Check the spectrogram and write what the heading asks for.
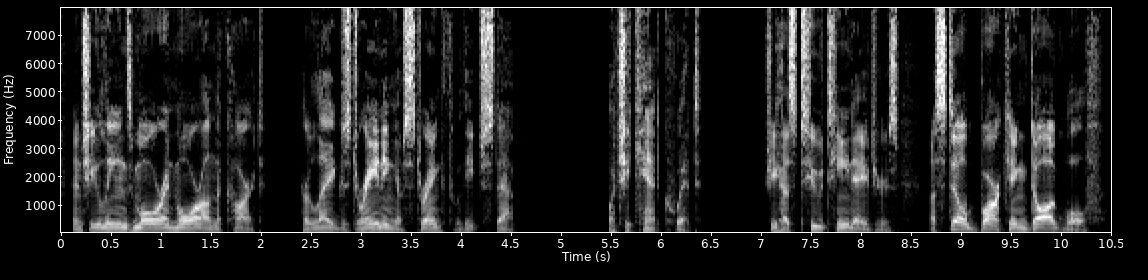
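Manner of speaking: ordinary delivery, nothing marked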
